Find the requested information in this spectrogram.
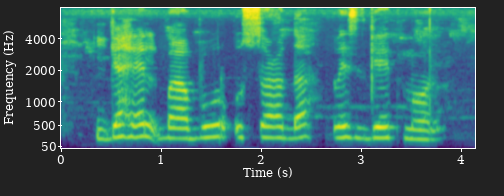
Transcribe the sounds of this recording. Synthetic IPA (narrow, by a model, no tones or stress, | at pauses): ʔɪɣɐɦɛlbaːbuːrʊsɔʕd̪ɐ | wɛs̬t̪ɡɛt̪mɔːl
